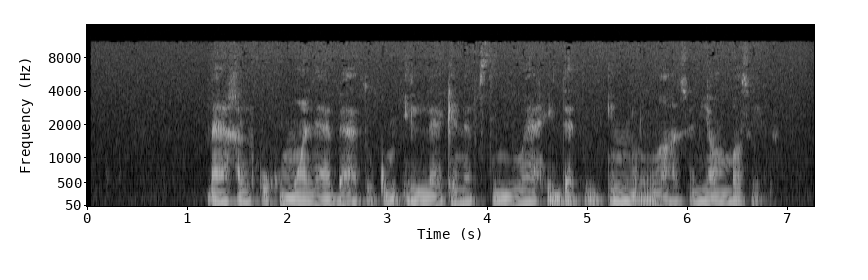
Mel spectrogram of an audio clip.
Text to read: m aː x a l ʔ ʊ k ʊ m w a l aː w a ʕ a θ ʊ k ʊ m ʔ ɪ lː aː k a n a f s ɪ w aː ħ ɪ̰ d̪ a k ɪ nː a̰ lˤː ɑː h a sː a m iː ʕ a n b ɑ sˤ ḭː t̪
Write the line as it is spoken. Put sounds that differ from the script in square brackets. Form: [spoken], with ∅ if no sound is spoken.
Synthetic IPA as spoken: m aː x a l [q] ʊ k ʊ m w a l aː [b] a ʕ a θ ʊ k ʊ m ʔ ɪ lː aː k a n a f s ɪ w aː ħ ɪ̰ d̪ a [ʔ] ɪ nː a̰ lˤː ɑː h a [s] a m iː ʕ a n b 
